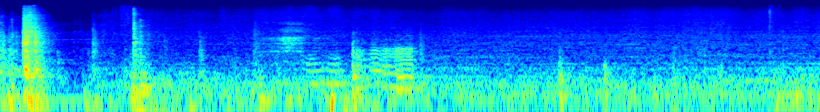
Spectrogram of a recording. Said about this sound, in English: So we're going to go through this watertight door here.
